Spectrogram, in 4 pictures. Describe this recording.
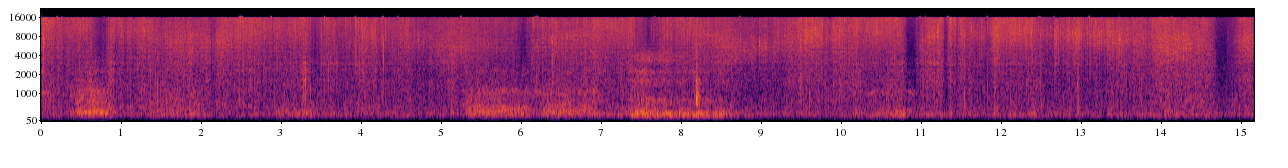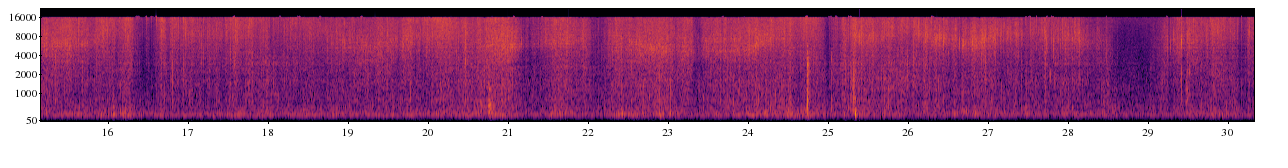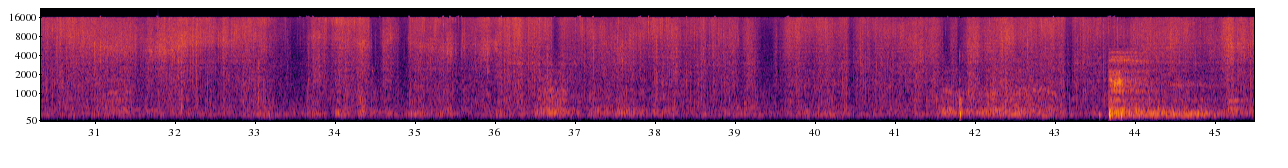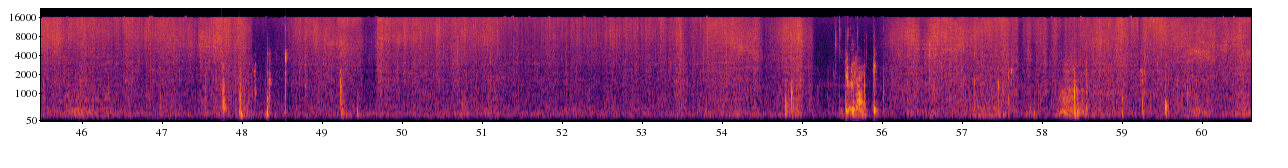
20090405.hairy.chin
close-up of the noise of my chin being scratched, mono recording. Sennheiser MKH 60 into Shure FP24 preamp, Edirol R09 recorder
beard, body, closeness, female, fetish, hair, male, scratching, sex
